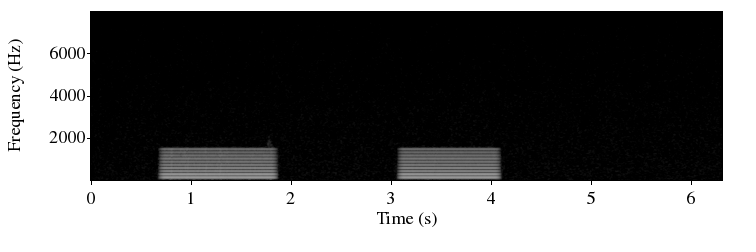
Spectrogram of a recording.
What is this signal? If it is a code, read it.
Ship horn signal, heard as a ship's horn, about 150 Hz. 2 short. At sea: I am altering course to port.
